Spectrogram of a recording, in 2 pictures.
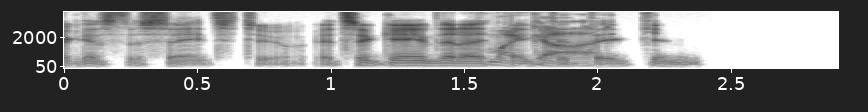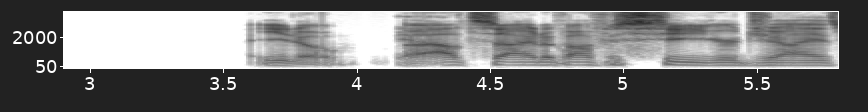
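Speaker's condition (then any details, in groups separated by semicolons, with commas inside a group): No condition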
